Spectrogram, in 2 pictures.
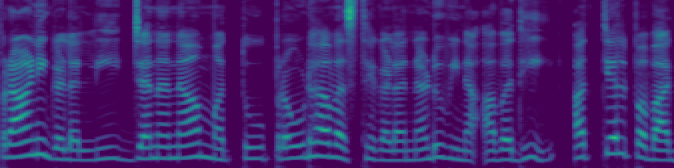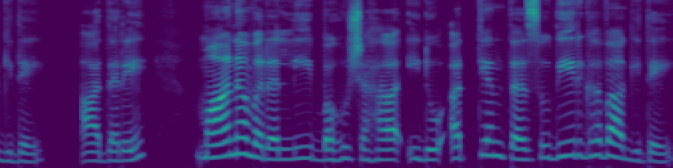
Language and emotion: Kannada, neutral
